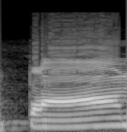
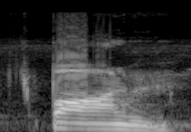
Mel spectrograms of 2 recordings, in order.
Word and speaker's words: palm: PALM पाम, ना कि पाल्म।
